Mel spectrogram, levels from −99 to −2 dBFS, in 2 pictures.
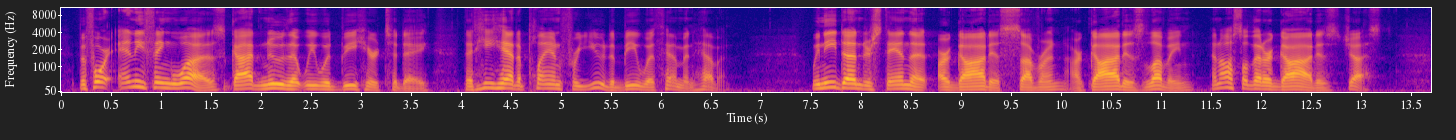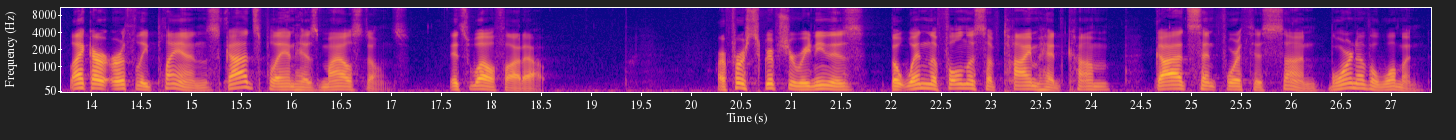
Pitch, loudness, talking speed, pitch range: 125 Hz, -26 LUFS, 170 wpm, 100-150 Hz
